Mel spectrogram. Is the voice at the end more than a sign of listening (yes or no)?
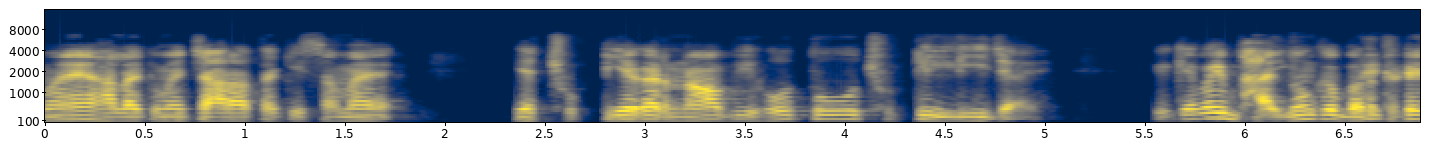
no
